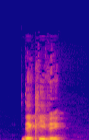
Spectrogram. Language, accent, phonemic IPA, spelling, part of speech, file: French, France, /de.kli.ve/, décliver, verb, LL-Q150 (fra)-décliver.wav
- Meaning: 1. to tilt 2. to decline, decrease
